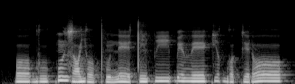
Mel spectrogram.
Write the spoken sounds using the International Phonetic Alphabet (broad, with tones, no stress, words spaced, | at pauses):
oː˨ɡuː˨kũ˦ zɔ˨˦joː˨pʰũ˨neː˦˨ tĩ˦ piː˦ɓɪ˦βeː˦ki˦ ɡʷɛ˨kɪ˨ ɾoː˦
